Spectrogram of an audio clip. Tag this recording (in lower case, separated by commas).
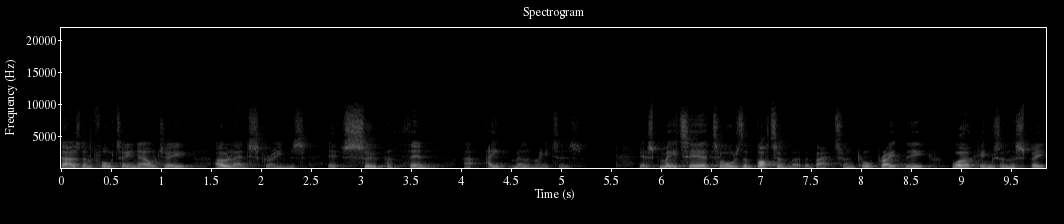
speech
